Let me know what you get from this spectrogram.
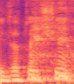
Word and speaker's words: Zatoichi: Tu lo pronunci Zatoichi con l'accento finale. Quindi probabilmente ho sbagliato io.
